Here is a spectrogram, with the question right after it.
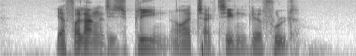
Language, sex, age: Danish, male, 28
